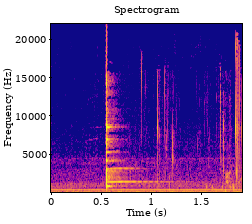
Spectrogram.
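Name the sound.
glasses clinking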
